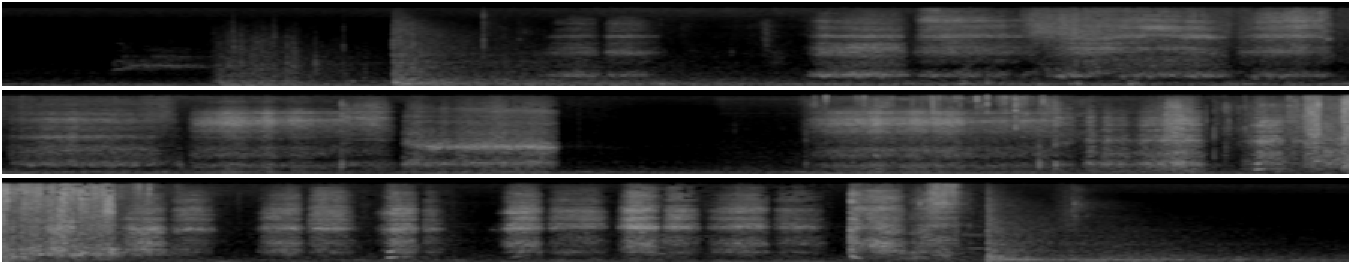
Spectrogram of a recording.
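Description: A woman's heavy, strained breathing and gasps of effort. They come in broken bursts that grow quicker and louder over the second half, over a low steady hum.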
